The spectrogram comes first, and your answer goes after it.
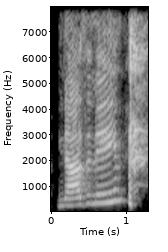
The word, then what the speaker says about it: Nazanin: how to say her name what is it nazineen and nazini i didn't know nobody that knew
